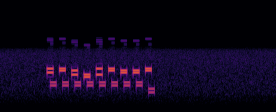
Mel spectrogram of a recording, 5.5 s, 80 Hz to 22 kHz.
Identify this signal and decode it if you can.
Multi-frequency trunk signalling (R2, with the far end's replies), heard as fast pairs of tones, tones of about 120 ms. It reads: 905180660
